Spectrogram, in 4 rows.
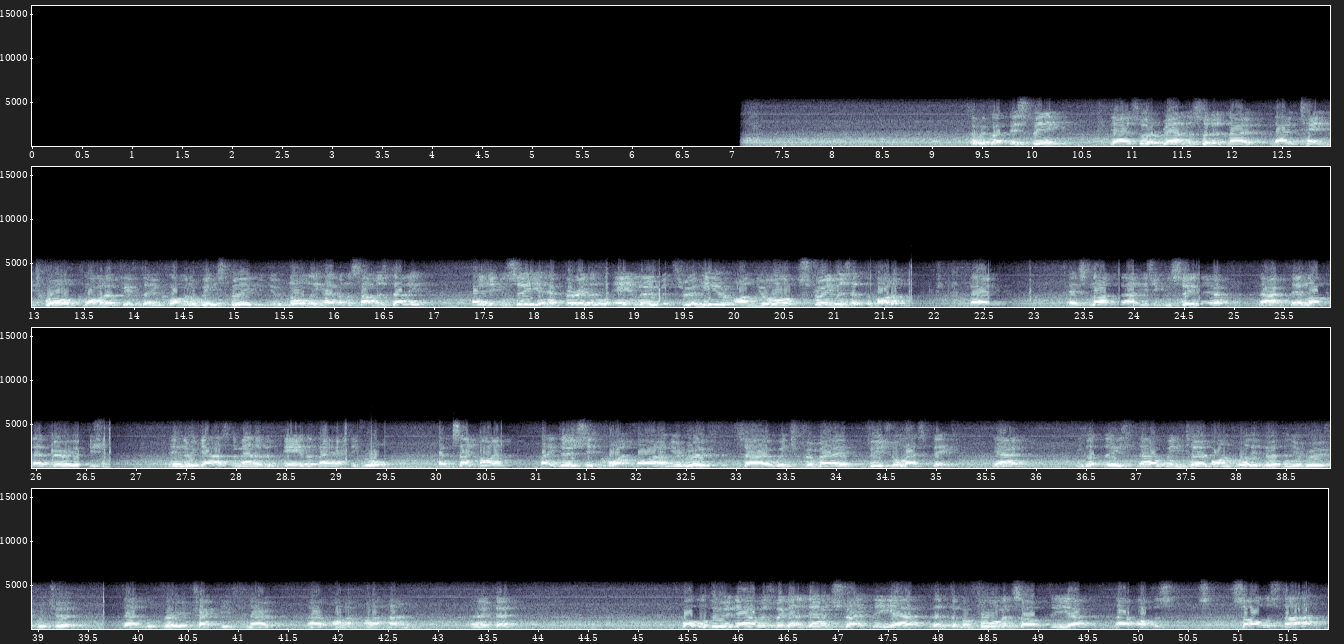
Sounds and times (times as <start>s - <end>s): Speech: 9.4s - 43.9s, 45.4s - 51.9s.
